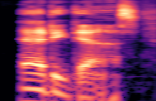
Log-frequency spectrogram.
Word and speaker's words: Adidas: Adidas, that's supposed to be the correct way to say it, Adidas, is taking Thom Browne to court.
